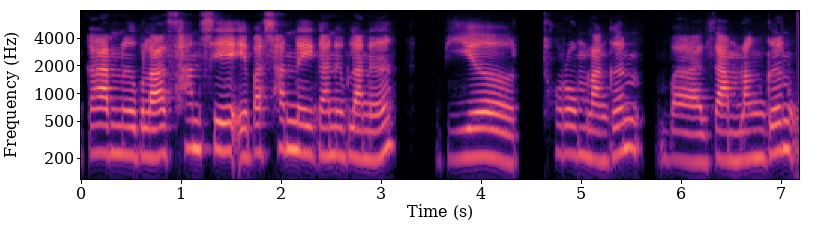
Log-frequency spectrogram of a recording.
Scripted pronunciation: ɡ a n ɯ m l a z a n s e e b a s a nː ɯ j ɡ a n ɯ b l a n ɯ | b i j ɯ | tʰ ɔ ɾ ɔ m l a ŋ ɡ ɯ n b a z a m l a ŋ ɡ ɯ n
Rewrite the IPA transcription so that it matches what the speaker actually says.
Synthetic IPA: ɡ a n ɯ b l a s a n s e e b a s a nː ɯ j ɡ a n ɯ b l a n ɯ | b i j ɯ | tʰ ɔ ɾ ɔ m l a ŋ ɡ ɯ n b a z a m l a ŋ ɡ ɯ n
